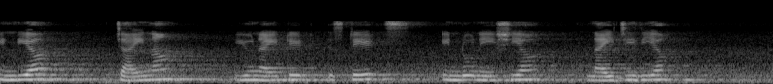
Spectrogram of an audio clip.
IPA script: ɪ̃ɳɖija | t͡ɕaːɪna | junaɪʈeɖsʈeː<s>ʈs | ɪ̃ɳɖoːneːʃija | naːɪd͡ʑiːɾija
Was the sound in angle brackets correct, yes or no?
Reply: no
